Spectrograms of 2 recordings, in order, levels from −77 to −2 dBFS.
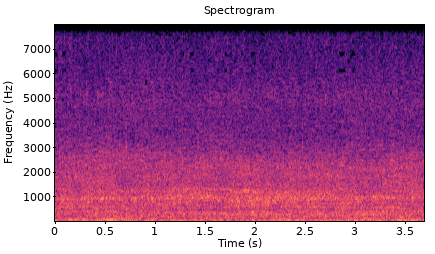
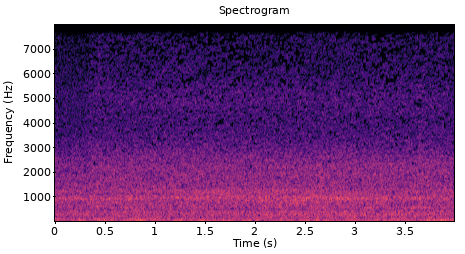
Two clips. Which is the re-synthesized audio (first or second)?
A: first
